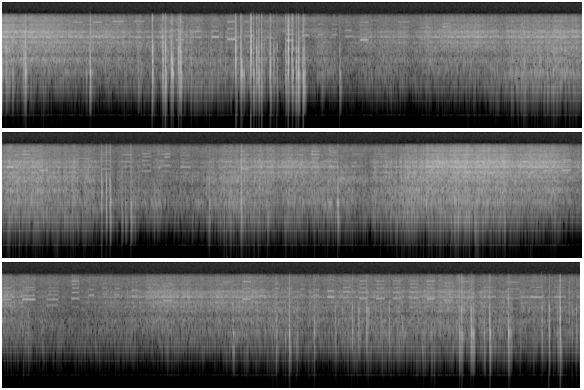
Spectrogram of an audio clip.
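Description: Wind rushing over the microphone of a paraglider's harness-mounted camera in flight, swelling and easing in gusts. Bursts of sharp crackling buffeting come in the first few seconds and again near the end, with faint short high beeps in the background.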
